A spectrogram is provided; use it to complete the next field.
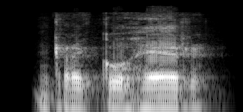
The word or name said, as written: Recoger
